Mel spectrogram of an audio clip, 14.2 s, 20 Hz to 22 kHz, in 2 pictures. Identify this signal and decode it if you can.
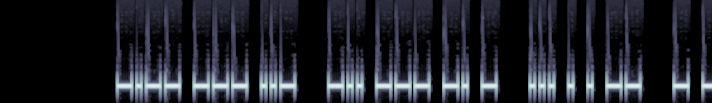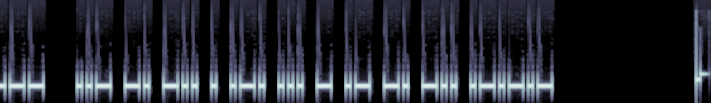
Morse code, heard as a keyed tone, about 25 wpm, 700 Hz. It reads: YOU DONT SEEM TO UNDERSTAND.
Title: Sentences from Top 1000 Words - Review Part 1 - 25wpm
